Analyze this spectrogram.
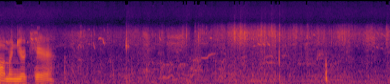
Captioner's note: birds chirping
